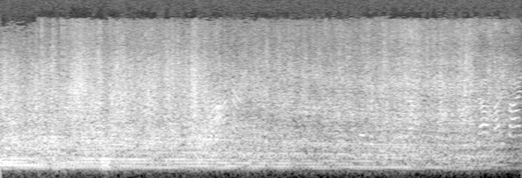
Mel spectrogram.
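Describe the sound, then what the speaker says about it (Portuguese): Airplanes flying overhead during the Vietnam War, a broad continuous engine roar that slowly fades, with voices talking faintly beneath. "Os aviões de novo. São americanos ou vietnamitas?"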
